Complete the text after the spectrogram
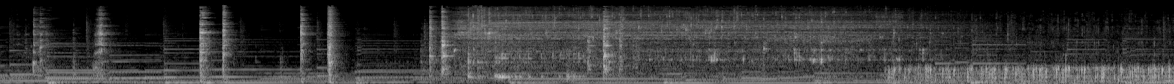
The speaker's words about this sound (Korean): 시끄러워서 잠 안 오지? 나 지금 흰죽 끓이고 있는데 다 돼가니까 이거 먹고 자.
